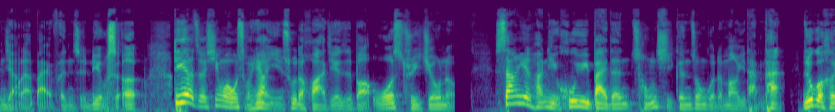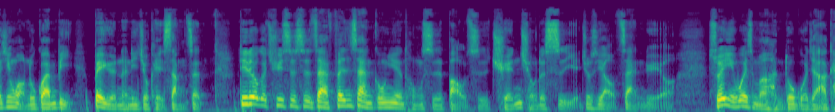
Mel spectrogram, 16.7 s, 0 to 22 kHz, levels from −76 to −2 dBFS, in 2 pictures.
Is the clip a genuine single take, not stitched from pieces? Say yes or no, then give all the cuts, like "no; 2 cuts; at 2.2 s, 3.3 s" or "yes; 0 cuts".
no; 2 cuts; at 1.7 s, 8.0 s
